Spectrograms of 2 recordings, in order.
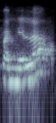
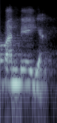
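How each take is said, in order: First: "Fanella" with a clear L in the last syllable; L pronunciation. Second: "Fanella" with the double L as a Y; Y pronunciation. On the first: Host checking a listener's name, "Fanella" said with an L. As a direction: say "Fanella" ending in "-la". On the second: Host checking a listener's name, "Fanella" said like "Fa-ne-ya". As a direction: say "Fanella" ending in "-ya". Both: Shown as a demonstration. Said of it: "Is it Fanella or Fanella?".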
